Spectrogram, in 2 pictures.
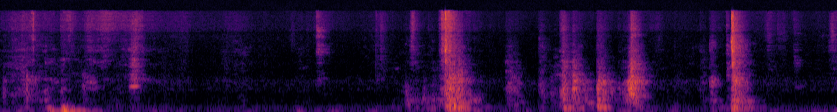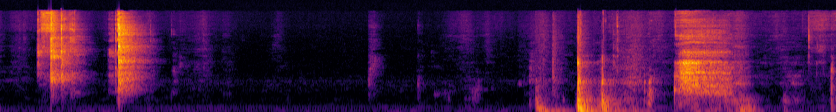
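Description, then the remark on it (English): Someone sips an energy drink: scattered soft clicks and taps of handling, two sharp hissing bursts, then a loud, noisy slurp-like sip near the end. No one speaks. “Yeah, that's me sipping into a energy drink right now.”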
